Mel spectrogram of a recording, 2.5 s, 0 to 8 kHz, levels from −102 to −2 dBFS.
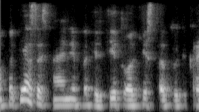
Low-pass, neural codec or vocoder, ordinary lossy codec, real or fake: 7.2 kHz; vocoder, 24 kHz, 100 mel bands, Vocos; AAC, 48 kbps; fake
